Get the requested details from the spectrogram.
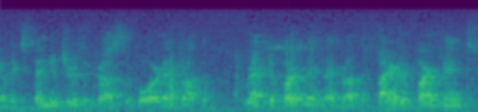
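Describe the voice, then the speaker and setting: A man talks fairly quickly, with audible room echo and noticeable background noise around him. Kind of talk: budget presentation at a public meeting. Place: meeting room. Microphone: camera far.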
